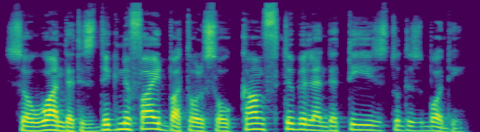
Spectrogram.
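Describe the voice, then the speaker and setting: A man leading a guided meditation as a teacher, speaking gently and slowly with long pauses. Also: mid-range voice. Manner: slow, hushed, gentle delivery with long pauses.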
